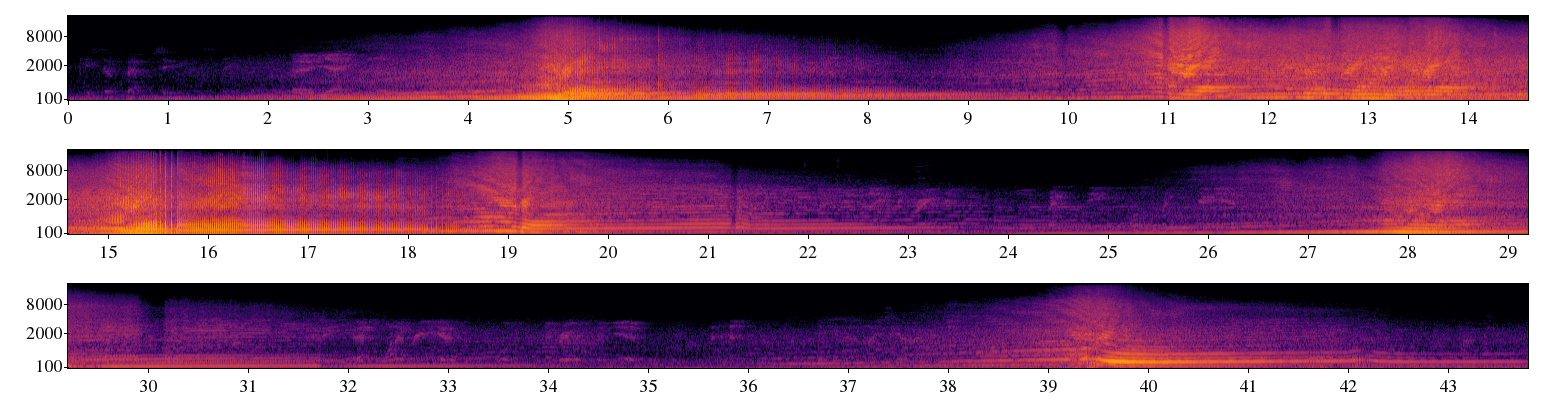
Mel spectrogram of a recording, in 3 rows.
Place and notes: {"title": "Jacksons Ln, Scarborough, UK - gold cup 2022 ... lightweights practice ...", "date": "2022-09-16 10:45:00", "description": "the steve henshaw gold cup 2022 ... lightweight practice ... dpa 4060s clipped to bag to zoom h5 ...", "latitude": "54.27", "longitude": "-0.41", "altitude": "144", "timezone": "Europe/London"}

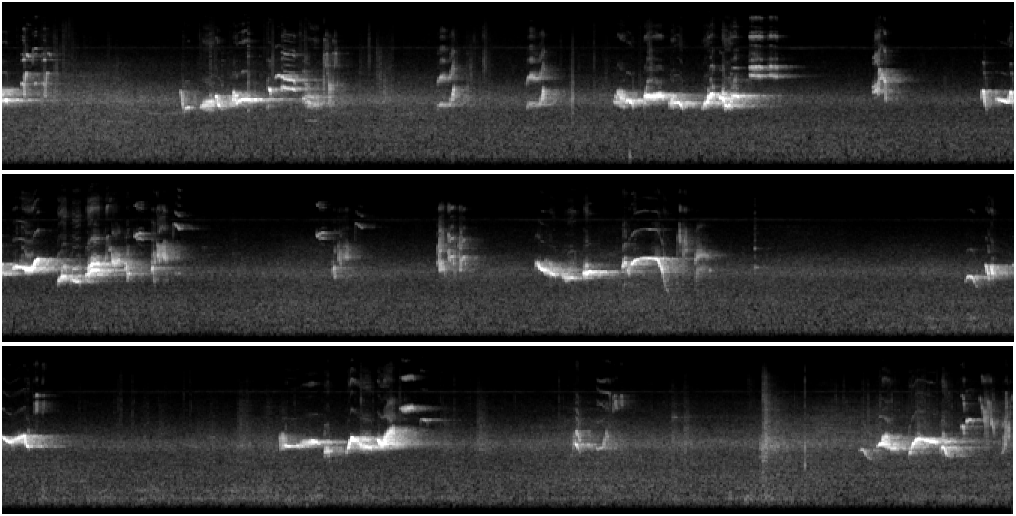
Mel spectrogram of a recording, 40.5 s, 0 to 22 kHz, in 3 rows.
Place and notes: {"title": "Kemptown, Brighton, UK - Blackbird", "date": "2016-02-23 18:24:00", "description": "Captured this behind the University of Brighton's Edward Street location with a Zoom H6 XY pair.", "latitude": "50.82", "longitude": "-0.13", "altitude": "25", "timezone": "Europe/London"}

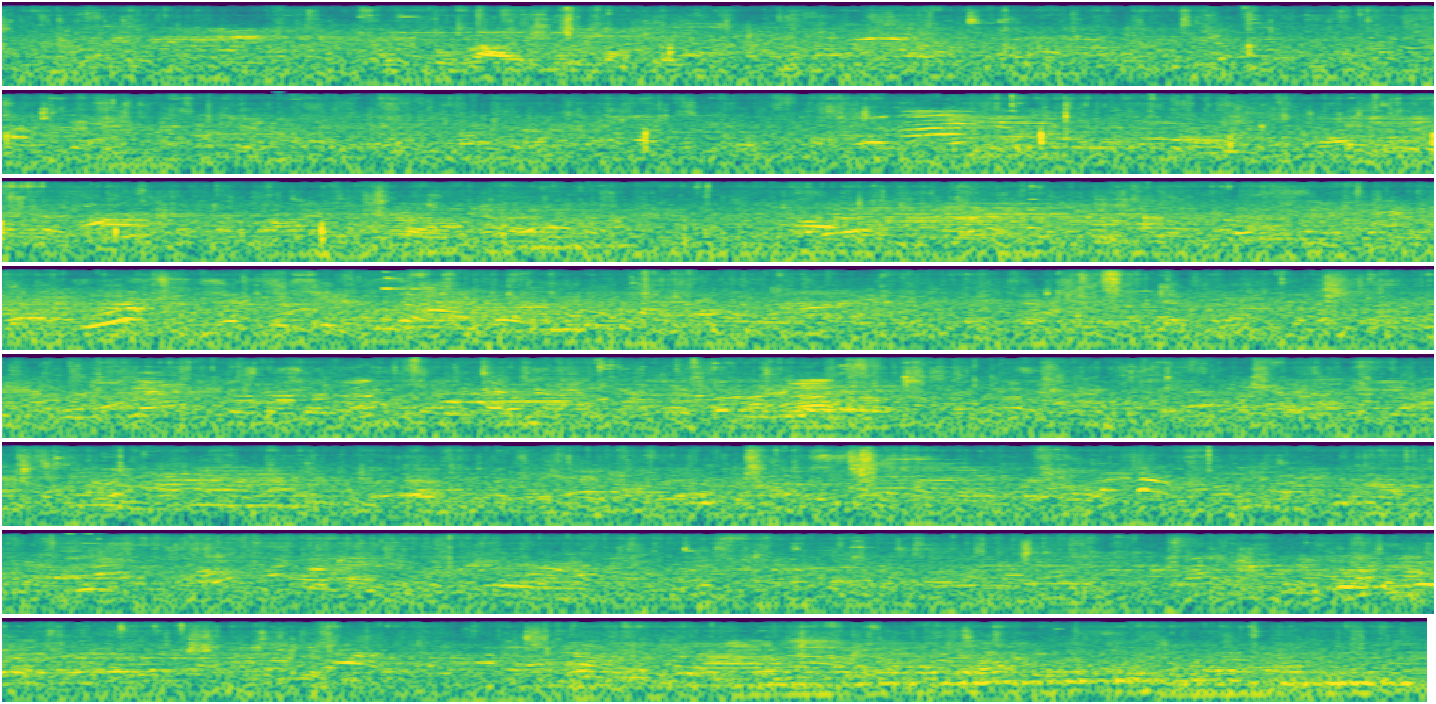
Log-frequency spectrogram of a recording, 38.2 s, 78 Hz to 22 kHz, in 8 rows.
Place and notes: {"title": "paris, eiffel tower, at lift", "date": "2009-12-12 13:22:00", "description": "international crowd waiting at the lifts of the tower. traffic passing bye.\ninternational cityscapes - topographic field recordings and social ambiences", "latitude": "48.86", "longitude": "2.29", "altitude": "52", "timezone": "Europe/Berlin"}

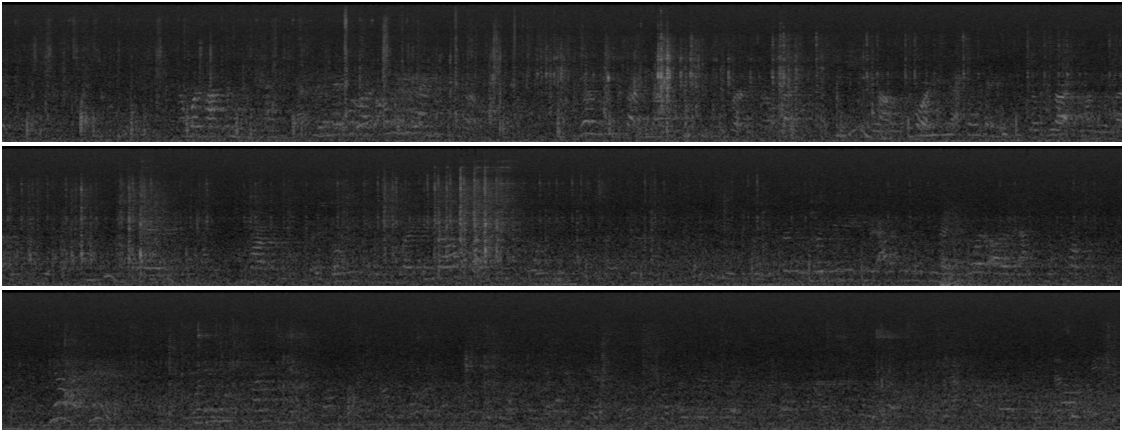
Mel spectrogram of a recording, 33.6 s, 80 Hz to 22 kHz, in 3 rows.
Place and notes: {"title": "Berlin: Vermessungspunkt Friedel- / Pflügerstraße - Klangvermessung Kreuzkölln ::: 10.09.2011 ::: 01:34", "date": "2011-09-10 01:34:00", "latitude": "52.49", "longitude": "13.43", "altitude": "40", "timezone": "Europe/Berlin"}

